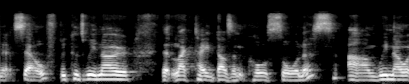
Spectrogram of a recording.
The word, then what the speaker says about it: lactate: So the pronunciation is lactate, not lactade.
